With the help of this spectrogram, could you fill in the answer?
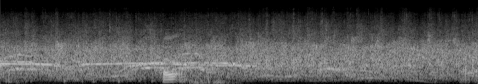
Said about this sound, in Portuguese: Entusiasmo, né? Uma torcida entusiasmada. Muito obrigado a todos, obrigado pelo aplauso.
